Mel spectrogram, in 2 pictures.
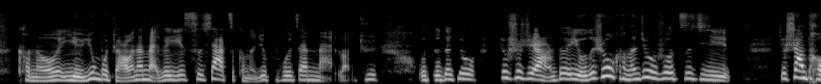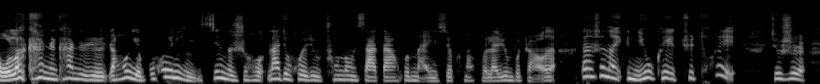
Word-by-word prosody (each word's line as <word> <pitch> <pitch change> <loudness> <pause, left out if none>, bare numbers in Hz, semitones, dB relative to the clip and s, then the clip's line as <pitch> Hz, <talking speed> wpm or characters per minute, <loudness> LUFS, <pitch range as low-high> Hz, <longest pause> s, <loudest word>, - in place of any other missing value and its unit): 可 200 - -4
能 170 +4 +1
也 185 -2 +4
用 265 +4 +2
不 225 - +1
着， 170 -6 0
那 215 - +2
买 220 - +1
个 200 - 0
一 210 +2 -1
次 225 +2 -6
下 210 - +3
次 - - -13
可 - - -12
能 140 - -9
就 205 - -3
不 185 - -18
会 200 0 -2
再 205 +1 -1
买 195 -2 -4
了。 - - -10
就 - - -22
是， 230 - -6 0.4
我 205 - -3
觉 210 +1 -2
得 235 +1 -1
就 245 -2 -1 0.2
就 305 -1 +1
是 310 +2 0
这 260 - 0
样， 215 -4 +3
对。 255 -2 +1
有 205 -3 +4
的 270 - +1
时 370 - +2
候 395 - +7
可 275 -7 -2
能 230 +2 +1
就 320 +3 +3
是 275 - 0
说 275 0 +2
自 270 +2 -5
己， 210 -6 -1 0.5
就 260 - -2
上 310 +2 +8
头 210 -8 +6
了， 265 +6 +8
看 290 +4 +1
着 250 - +3
看 270 +4 -1
着， 240 - -1 0.2
然 210 +3 -1
后 305 +3 +2
也 220 -8 +4
不 205 +7 -8
会 335 +5 +2
理 195 - 0
性 300 -1 -1
的 225 - 0
时 200 +1 -7
候， 190 -1 -4
那 255 +3 +1
就 250 - -1
会 215 -1 -2
就 195 - -2
冲 215 +4 -8
动 205 -2 -3
下 170 -2 0
单， 170 0 -4
会 190 +3 -8
买 185 -4 -7
一 155 - -7
些 175 +2 -9
可 - - -34
能 165 -1 -12
回 155 - -8
来 165 - -3
用 190 +1 -4
不 175 - -9
着 175 - -6
的。 - - -2 0.2
但 365 0 +1
是 400 +2 -1
呢， 325 - +3
你 255 -5 +1
又 300 +2 +1
可 290 +3 -3
以 270 - -1
去 290 +7 -8
退， 440 - -9 0.3
就 265 -2 -3
是 245 -3 -2
225 Hz, 335 characters per minute, -23 LUFS, 195-270 Hz, 0.5 s, 上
